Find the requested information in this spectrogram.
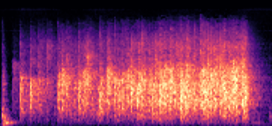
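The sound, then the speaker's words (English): Applause breaks out as a dense, even patter of many claps. It swells quickly, holds steady and fairly loud, then stops abruptly just before the end. “I just wanted to applaud you.”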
